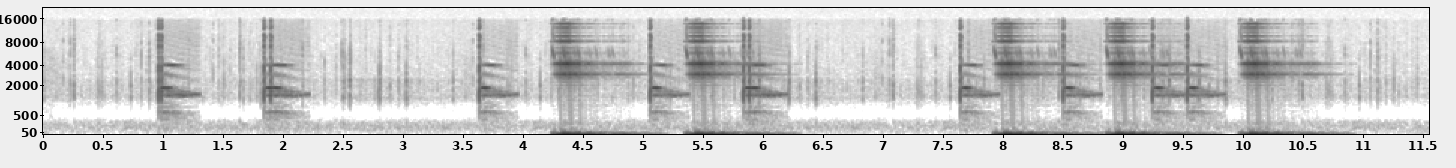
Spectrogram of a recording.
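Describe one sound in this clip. Short soft clicks sound as game menu options change.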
